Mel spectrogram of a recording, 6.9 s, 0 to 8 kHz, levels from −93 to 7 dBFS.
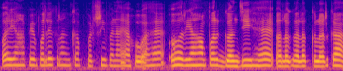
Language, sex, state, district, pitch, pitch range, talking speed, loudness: Hindi, female, Jharkhand, Palamu, 245 Hz, 220-255 Hz, 155 wpm, -15 LUFS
